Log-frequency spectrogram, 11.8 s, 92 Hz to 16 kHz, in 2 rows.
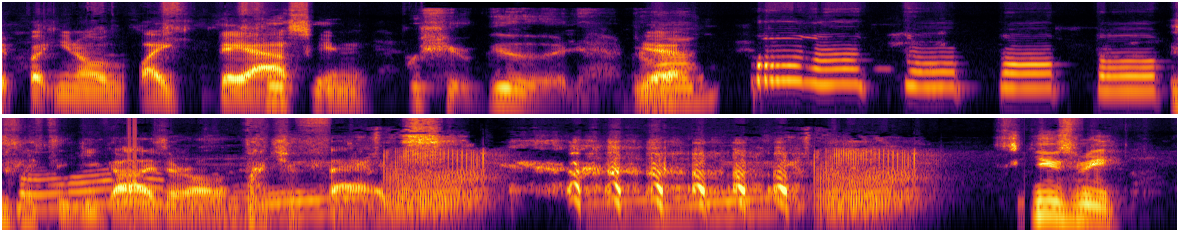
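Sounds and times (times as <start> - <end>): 
speech: 0.0 - 11.6
laughter: 5.9 - 10.0
fart sound effect played from a soundboard: 7.0 - 10.7.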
